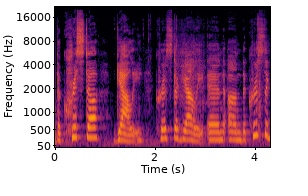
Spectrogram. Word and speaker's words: crista galli: there see it and that is called the crista galli crista galli and the crista galli what do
